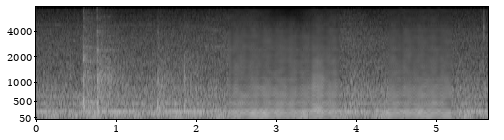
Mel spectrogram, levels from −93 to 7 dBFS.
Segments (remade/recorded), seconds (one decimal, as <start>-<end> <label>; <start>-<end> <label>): 0.0-2.4 recorded; 2.4-3.8 remade; 3.8-4.4 recorded; 4.4-5.2 remade; 5.2-5.7 recorded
